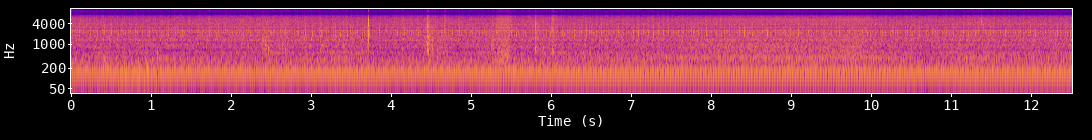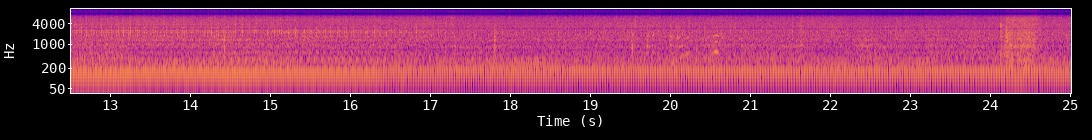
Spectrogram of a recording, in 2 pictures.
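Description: A small diesel excavator engine hums steadily close by.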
